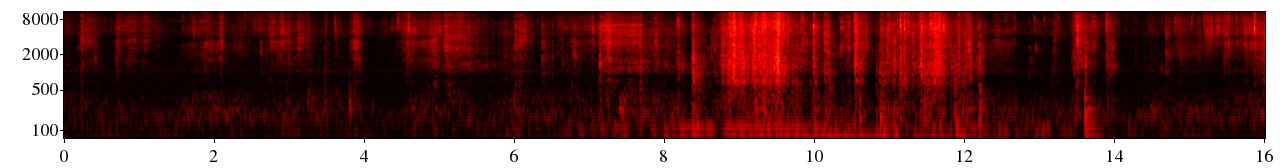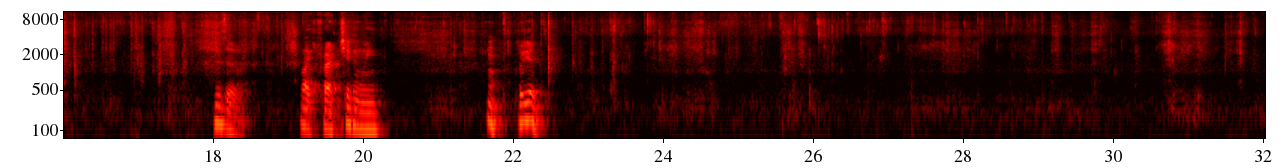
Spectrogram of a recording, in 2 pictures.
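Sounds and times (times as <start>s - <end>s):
paper crinkling: 0.0s - 19.3s
crunching and chewing: 0.0s - 32.0s.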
